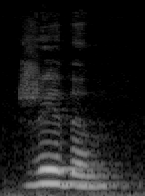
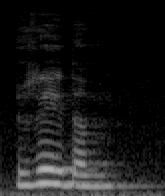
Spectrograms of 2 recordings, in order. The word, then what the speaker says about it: rhythm: Now, letter H is silent when it begins with an RH. Okay? For example, rhythm, rhythm, rhyme, rhyme, rhinoceros, rhinoceros.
